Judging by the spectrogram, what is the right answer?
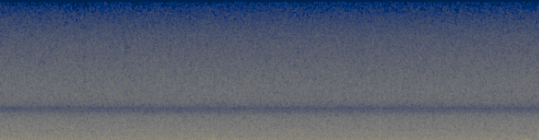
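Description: Steady hiss with a faint hum underneath, with one small click near the end: the noise floor of an old archival film recording, with no sound from the work in the picture.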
